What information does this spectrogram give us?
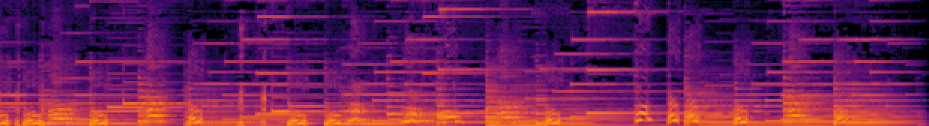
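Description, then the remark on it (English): Dog barks pitched to carry a jaunty Christmas tune, popping out in quick rhythmic bursts over a bright instrumental backing, loud and continuous from start to finish. “The worst Christmas song ever. Those dogs can't sing.”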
